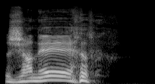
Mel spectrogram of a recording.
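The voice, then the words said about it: Put-on French accent. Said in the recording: “read my name in your best French accent.”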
